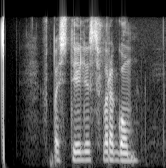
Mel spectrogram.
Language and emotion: Russian, neutral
